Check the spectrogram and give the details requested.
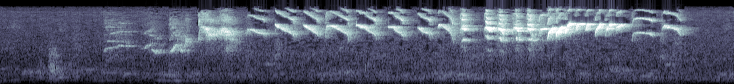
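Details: Canary song used as a masteran tutor recording from Indonesia for training pet canaries: rapid trills of repeated downward-sweeping high notes, about three or four per second, shifting between phrases and ending in a bright, ringing high trill.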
